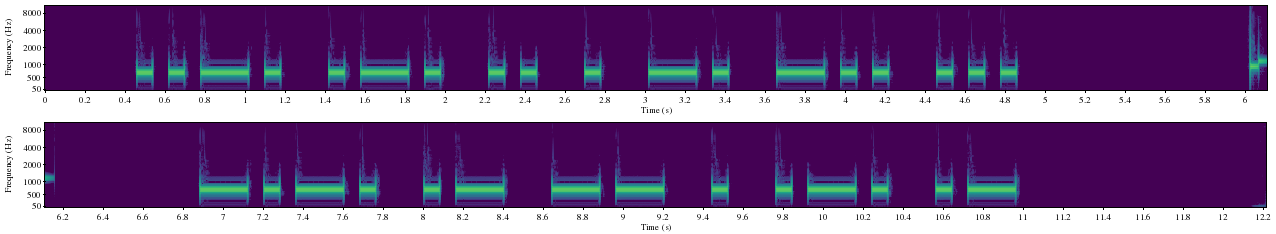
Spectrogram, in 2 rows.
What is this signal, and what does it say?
Morse code, heard as a keyed tone, about 15 wpm, 700 Hz. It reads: FRIENDS CAMERA
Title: Sentences from Top 1000 Words - Review Part 5 - New Word Drill - 15wpm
